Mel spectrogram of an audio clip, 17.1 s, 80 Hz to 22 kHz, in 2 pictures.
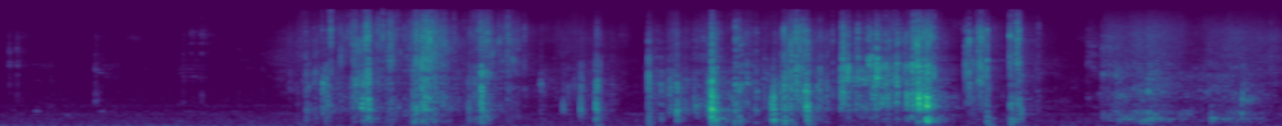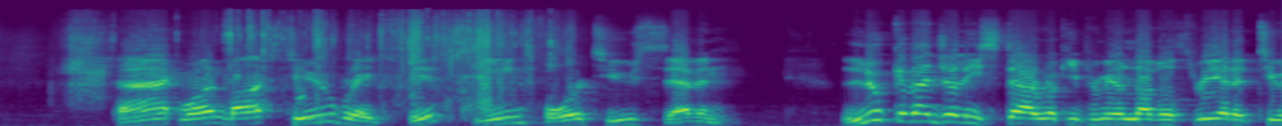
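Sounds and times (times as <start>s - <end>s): plastic wrap and foil crinkling: 1.9s - 7.0s, 8.9s - 12.4s.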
